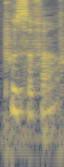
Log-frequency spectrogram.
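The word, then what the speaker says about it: Puscifer: Genau, zum Beispiel Maynard James Keenan, der auch bei Perfect Circle oder Pussifer, spricht man das aus? – Also ich sag Pussifer. – Pussifer, genau.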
